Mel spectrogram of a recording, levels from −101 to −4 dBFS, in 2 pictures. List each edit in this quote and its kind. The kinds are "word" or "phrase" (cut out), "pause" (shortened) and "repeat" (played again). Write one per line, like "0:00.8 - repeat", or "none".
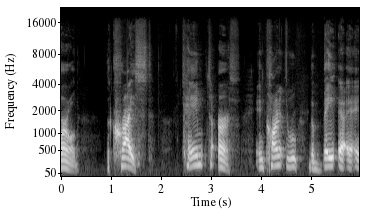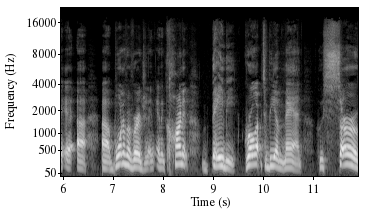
none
